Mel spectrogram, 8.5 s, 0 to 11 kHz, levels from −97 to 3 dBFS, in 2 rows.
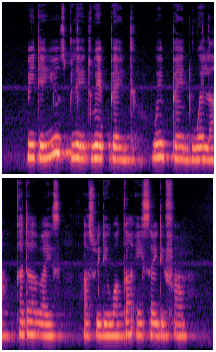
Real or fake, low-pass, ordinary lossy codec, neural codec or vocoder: real; none; none; none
